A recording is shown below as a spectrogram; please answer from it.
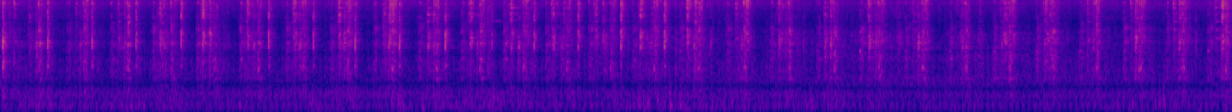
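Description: A rubber-tired farm tractor engine runs steadily at idle during a rainy potato harvest in Italy, a close, continuous mid-pitched drone with a rhythmic rattling pulse and no talk.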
